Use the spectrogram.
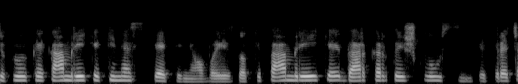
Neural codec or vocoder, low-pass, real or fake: none; 7.2 kHz; real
